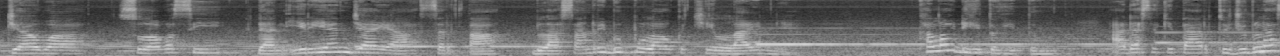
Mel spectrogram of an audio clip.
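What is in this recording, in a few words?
Bahasa Indonesia Narrative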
